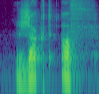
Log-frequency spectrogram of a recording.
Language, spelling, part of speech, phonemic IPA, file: Dutch, zakt af, verb, /ˈzɑkt ˈɑf/, Nl-zakt af.ogg
- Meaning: inflection of afzakken: 1. second/third-person singular present indicative 2. plural imperative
